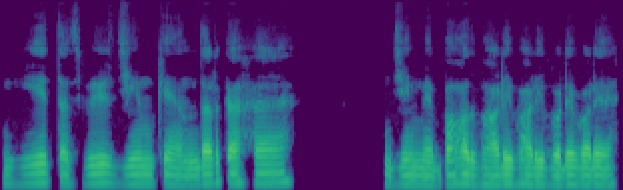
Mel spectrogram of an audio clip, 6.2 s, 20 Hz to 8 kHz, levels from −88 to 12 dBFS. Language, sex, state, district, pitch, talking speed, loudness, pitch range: Hindi, male, Bihar, Gaya, 95 Hz, 125 wpm, -22 LUFS, 95-100 Hz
